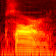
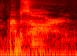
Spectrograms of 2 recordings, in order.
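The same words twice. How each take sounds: First: Said in the usual way. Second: Breathy whispered I'm sorry. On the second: Real, not acted. Host fake-apologizing to his friend, in a whisper. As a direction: whisper the apology half-mockingly.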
